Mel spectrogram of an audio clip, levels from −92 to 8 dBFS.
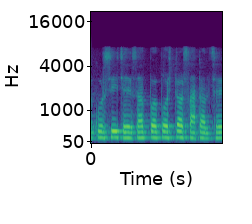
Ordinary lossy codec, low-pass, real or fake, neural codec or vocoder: none; 7.2 kHz; real; none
